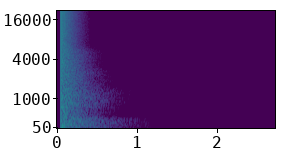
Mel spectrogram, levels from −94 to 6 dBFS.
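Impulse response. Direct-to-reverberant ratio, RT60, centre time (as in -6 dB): -5.5 dB, 1.1 s, 57 ms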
